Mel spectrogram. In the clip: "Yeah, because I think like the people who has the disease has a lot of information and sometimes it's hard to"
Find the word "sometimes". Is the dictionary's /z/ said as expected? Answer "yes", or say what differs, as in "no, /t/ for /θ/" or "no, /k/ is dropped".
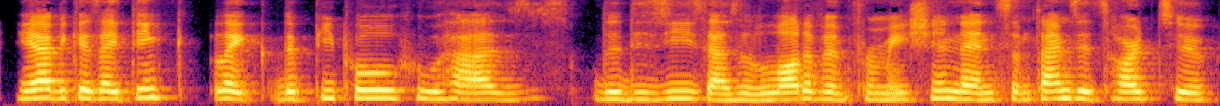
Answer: yes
